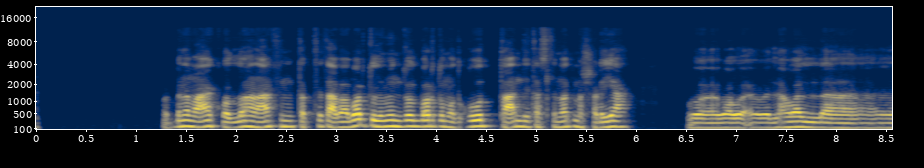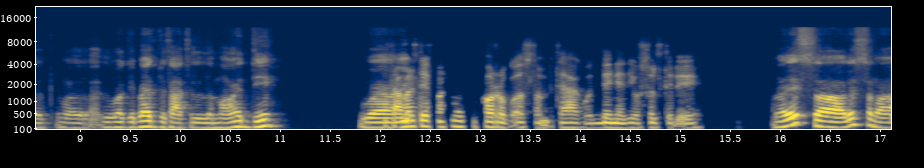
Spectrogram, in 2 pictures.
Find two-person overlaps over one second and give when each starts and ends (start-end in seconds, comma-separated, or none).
none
